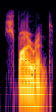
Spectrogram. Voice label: "spirant", American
